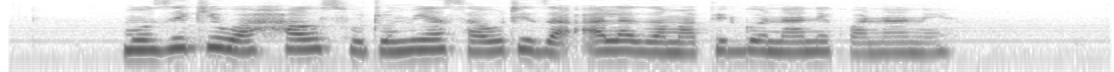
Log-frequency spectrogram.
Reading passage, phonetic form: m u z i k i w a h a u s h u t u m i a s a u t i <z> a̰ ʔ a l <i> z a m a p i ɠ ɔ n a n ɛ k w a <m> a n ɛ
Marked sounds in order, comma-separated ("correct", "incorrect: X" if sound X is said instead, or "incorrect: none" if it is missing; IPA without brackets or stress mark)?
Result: correct, incorrect: a, incorrect: n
